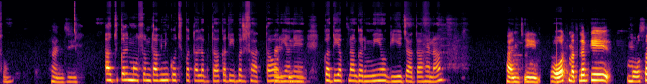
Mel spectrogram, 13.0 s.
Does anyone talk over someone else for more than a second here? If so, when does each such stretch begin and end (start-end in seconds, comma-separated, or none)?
none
